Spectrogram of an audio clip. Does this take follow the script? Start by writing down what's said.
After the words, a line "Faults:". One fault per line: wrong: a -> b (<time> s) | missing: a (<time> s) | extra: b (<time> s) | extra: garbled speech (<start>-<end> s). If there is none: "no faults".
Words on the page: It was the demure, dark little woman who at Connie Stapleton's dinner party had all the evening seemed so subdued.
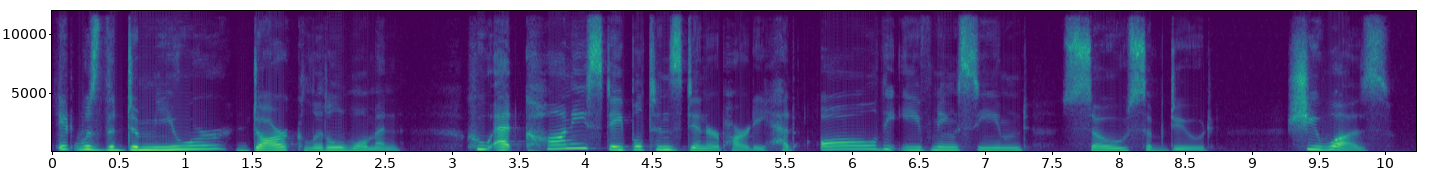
It was the demure, dark little woman who at Connie Stapleton's dinner party had all the evening seemed so subdued. She was
Faults:
extra: She was (9.2 s)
